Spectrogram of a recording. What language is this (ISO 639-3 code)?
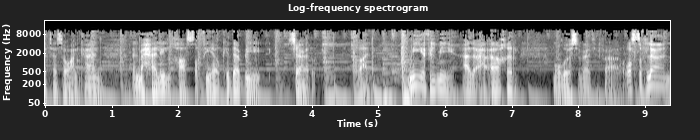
ara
